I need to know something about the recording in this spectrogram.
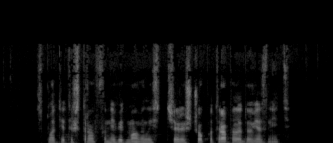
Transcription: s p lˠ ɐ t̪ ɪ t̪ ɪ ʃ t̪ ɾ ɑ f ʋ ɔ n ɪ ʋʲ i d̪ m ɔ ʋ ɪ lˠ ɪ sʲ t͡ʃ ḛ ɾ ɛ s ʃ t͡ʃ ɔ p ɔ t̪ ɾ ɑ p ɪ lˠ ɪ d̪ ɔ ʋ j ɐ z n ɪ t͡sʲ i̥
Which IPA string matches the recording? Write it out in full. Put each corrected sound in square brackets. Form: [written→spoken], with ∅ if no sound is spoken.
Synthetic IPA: s p lˠ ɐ t̪ ɪ t̪ ɪ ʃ t̪ ɾ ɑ f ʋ ɔ n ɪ ʋʲ i d̪ m ɔ ʋ ɪ lˠ ɪ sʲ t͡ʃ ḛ ɾ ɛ s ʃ t͡ʃ ɔ p ɔ t̪ ɾ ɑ p ɪ lˠ ɪ d̪ ɔ ʋ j ɐ z n ɪ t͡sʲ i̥

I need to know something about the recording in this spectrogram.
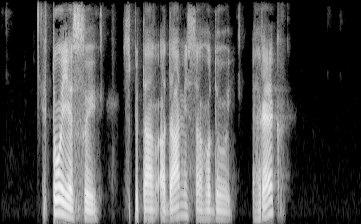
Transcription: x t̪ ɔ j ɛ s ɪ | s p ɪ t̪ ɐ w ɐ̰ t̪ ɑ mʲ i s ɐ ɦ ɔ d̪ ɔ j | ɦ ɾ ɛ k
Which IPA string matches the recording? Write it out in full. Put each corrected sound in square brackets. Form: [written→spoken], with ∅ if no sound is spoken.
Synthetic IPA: x t̪ ɔ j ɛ s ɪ | s p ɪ t̪ [ɐ→ɑ] w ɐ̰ [t̪→d̪] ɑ mʲ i s ɐ ɦ ɔ d̪ ɔ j | ɦ ɾ ɛ k

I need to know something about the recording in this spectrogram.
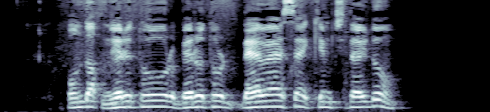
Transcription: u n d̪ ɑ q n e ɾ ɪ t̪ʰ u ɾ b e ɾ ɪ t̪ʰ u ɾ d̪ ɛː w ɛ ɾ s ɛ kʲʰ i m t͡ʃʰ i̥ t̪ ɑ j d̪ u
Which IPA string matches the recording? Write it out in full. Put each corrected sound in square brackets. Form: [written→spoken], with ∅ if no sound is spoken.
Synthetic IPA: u n d̪ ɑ q n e ɾ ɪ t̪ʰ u ɾ b e ɾ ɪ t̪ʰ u ɾ d̪ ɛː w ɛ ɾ s ɛ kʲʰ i m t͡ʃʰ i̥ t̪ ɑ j d̪ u

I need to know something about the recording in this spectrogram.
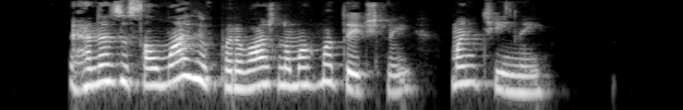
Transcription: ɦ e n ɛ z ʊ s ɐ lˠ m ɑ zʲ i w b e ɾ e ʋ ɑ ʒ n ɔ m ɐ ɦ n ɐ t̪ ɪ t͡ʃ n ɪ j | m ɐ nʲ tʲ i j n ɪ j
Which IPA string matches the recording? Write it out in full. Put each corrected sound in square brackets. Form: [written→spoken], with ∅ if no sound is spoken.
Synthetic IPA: ɦ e n ɛ z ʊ s ɐ lˠ m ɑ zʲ i w [b→p] e ɾ e ʋ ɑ ʒ n ɔ m ɐ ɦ [n→m] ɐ t̪ ɪ t͡ʃ n ɪ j | m ɐ nʲ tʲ i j n ɪ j

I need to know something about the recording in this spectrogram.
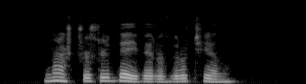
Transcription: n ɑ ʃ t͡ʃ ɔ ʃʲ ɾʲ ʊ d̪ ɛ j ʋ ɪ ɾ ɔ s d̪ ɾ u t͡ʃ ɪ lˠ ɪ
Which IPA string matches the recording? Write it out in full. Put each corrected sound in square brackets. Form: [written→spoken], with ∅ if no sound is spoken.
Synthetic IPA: n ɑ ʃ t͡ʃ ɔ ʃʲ [ɾʲ→lʲ] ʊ d̪ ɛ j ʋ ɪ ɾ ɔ [s→z] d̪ ɾ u t͡ʃ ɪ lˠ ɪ

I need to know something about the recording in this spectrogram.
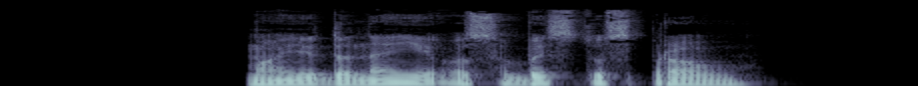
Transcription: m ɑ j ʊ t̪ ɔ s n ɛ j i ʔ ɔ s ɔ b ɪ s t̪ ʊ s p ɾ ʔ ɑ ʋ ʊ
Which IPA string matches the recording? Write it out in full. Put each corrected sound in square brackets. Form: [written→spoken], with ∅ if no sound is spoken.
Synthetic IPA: m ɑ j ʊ [t̪→d̪] ɔ [s→∅] n ɛ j i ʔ ɔ s ɔ b ɪ s t̪ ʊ s p ɾ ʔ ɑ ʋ ʊ

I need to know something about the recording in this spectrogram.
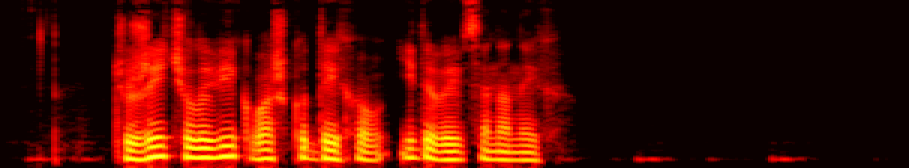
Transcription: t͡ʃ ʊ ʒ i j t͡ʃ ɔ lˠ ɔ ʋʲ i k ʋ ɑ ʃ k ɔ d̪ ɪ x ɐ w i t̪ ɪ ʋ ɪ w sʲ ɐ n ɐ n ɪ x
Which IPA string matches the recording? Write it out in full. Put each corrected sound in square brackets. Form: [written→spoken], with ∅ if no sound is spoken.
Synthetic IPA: t͡ʃ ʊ ʒ [i→ɪ] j t͡ʃ ɔ lˠ ɔ ʋʲ i k ʋ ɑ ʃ k ɔ d̪ ɪ x ɐ w i [t̪→d̪] ɪ ʋ ɪ w sʲ ɐ n ɐ n ɪ x

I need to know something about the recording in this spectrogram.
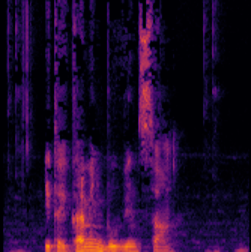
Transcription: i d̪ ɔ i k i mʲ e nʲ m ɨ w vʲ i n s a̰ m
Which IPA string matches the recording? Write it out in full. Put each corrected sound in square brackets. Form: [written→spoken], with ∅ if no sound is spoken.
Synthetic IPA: i [d̪→t̪] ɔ [i→j] k [i→a] mʲ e nʲ [m→b] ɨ w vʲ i n s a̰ m

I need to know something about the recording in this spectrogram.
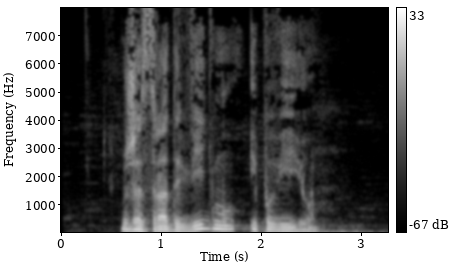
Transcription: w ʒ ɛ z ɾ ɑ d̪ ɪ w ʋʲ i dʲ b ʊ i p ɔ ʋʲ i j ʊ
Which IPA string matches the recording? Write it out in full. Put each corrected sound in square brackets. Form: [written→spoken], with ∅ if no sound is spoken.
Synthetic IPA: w ʒ ɛ z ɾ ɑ d̪ ɪ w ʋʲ i dʲ [b→m] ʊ i p ɔ ʋʲ i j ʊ

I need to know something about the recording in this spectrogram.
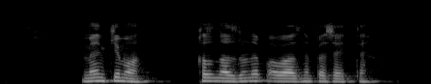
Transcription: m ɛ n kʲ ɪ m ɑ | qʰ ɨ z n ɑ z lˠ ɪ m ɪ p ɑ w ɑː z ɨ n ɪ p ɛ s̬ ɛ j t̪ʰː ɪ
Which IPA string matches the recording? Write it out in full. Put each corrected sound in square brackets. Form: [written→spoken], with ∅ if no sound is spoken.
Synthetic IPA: m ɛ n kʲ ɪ m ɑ | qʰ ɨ z n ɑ z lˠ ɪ [m→n] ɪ p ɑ w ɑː z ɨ n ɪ p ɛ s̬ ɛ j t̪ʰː ɪ

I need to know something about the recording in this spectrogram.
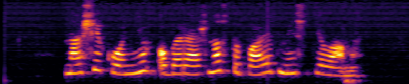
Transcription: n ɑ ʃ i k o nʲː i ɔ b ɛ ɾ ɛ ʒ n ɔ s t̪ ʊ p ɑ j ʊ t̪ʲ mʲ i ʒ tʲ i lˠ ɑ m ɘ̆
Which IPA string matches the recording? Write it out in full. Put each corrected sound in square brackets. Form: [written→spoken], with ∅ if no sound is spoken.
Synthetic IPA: n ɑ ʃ i k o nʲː i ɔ b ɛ ɾ ɛ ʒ n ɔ s t̪ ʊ p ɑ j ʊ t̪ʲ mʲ i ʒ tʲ i lˠ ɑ m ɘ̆

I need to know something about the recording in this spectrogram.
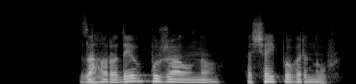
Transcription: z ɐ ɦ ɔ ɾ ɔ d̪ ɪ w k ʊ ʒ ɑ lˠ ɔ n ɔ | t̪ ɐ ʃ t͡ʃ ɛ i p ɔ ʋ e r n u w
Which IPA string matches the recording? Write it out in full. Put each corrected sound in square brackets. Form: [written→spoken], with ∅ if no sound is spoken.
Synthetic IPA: z ɐ ɦ ɔ ɾ ɔ d̪ ɪ w [k→p] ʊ ʒ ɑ lˠ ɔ n ɔ | t̪ ɐ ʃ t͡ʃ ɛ [i→j] p ɔ ʋ e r n u w

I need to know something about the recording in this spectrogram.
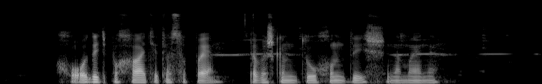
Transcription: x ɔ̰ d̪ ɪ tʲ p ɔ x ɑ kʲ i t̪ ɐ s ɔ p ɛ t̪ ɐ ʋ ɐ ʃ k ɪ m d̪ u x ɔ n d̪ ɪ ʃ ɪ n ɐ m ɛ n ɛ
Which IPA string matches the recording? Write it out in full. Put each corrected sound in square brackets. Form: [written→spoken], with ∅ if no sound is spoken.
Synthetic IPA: x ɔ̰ d̪ ɪ tʲ p ɔ x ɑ [kʲ→tʲ] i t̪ ɐ s ɔ p ɛ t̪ ɐ ʋ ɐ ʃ k ɪ m d̪ u x ɔ [n→m] d̪ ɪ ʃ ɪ n ɐ m ɛ n ɛ

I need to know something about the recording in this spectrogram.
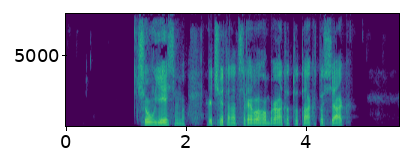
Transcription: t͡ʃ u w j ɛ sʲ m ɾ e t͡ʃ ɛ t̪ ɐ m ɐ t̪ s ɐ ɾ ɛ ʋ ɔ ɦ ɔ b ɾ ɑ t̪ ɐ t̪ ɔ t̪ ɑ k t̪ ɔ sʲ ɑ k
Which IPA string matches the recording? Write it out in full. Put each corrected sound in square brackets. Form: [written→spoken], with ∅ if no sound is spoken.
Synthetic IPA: t͡ʃ u w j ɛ sʲ m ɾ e t͡ʃ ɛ t̪ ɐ [m→n] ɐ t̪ s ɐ ɾ ɛ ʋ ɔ ɦ ɔ b ɾ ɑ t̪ ɐ t̪ ɔ t̪ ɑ k t̪ ɔ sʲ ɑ k

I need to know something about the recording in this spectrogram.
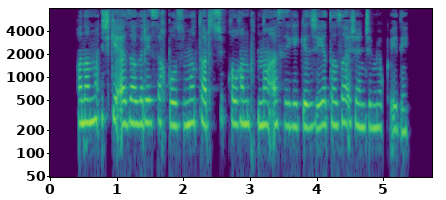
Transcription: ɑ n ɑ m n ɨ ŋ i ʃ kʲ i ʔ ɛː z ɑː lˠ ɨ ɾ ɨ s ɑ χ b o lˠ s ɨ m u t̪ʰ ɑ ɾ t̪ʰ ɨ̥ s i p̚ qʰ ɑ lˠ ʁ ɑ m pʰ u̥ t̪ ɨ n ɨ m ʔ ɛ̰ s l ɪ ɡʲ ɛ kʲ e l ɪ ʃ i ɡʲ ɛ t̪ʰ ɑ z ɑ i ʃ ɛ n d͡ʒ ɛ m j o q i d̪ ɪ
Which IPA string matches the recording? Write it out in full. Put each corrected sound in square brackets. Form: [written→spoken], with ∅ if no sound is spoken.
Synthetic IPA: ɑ n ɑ m n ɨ ŋ i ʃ kʲ i ʔ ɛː z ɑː lˠ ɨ ɾ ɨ s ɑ χ b o lˠ s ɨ m u t̪ʰ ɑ ɾ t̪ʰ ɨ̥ [s→ʃ] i p̚ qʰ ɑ lˠ ʁ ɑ [m→n] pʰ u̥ t̪ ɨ n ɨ [m→ŋ] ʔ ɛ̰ s l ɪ ɡʲ ɛ kʲ e l ɪ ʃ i ɡʲ ɛ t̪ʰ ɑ z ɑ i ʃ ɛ n d͡ʒ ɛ m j o q i d̪ ɪ

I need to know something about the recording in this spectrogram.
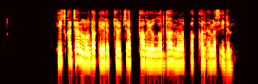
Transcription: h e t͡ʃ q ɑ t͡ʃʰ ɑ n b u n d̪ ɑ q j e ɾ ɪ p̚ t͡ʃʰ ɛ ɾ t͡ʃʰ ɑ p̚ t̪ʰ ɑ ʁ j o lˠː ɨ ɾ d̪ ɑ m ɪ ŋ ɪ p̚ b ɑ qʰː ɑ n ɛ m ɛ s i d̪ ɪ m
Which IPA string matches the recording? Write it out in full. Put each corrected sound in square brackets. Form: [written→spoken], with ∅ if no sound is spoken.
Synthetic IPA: h e t͡ʃ q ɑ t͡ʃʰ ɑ n [b→m] u n d̪ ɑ q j e ɾ ɪ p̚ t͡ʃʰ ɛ ɾ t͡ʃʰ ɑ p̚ t̪ʰ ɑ ʁ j o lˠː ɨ ɾ d̪ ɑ m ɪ ŋ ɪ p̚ b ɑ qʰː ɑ n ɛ m ɛ s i d̪ ɪ m

